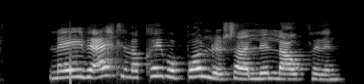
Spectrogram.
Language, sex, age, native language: Icelandic, female, 13, Icelandic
